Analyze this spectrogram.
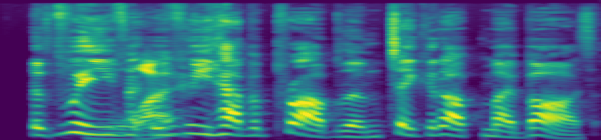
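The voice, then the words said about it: Put-on Italian accent. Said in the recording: “I was trying to do my best Italian accent.”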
